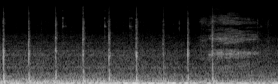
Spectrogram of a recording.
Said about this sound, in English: smacking the melon.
